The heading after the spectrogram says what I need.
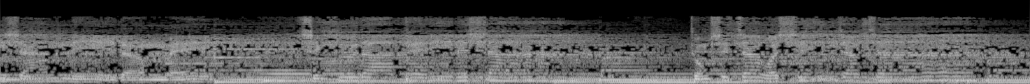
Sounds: male singing
music

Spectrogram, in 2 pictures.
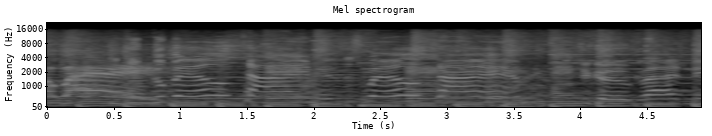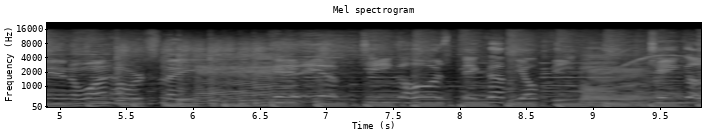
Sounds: music

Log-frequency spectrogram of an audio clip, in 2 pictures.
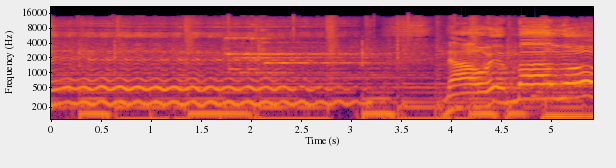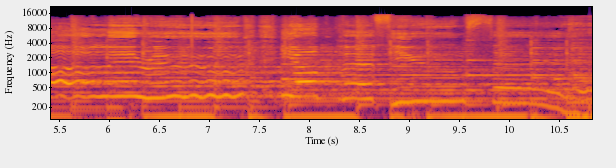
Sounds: male singing
music

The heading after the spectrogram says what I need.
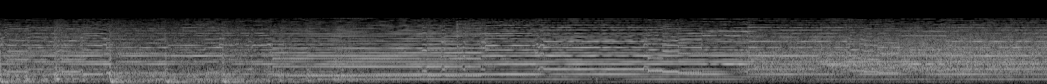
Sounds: playing bagpipes

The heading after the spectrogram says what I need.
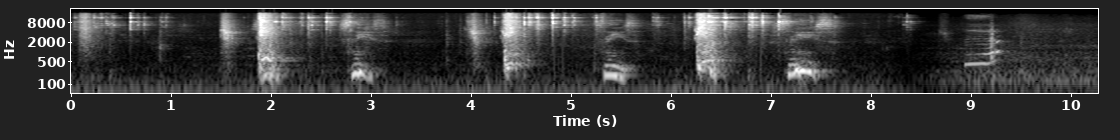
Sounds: people sneezing

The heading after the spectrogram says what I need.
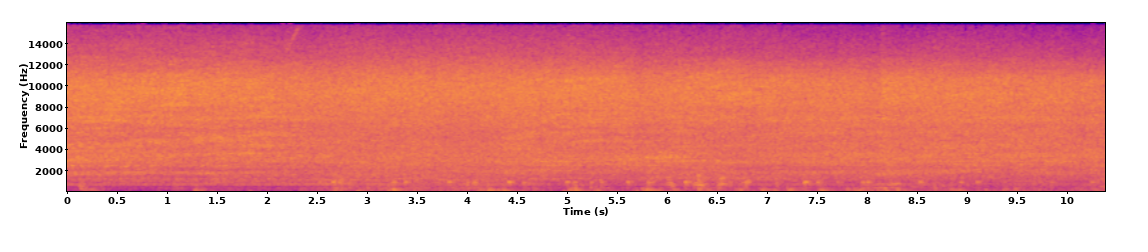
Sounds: jet engine
speech
engine

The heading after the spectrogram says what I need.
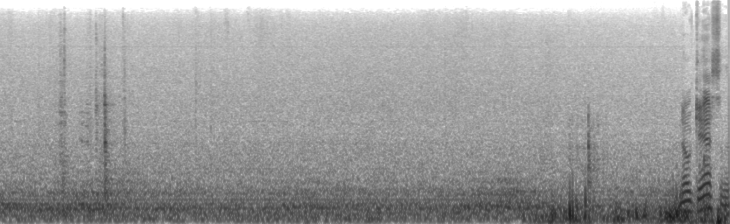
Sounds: speech

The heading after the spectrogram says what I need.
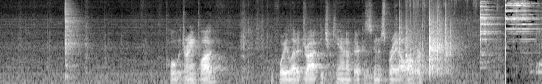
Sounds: speech

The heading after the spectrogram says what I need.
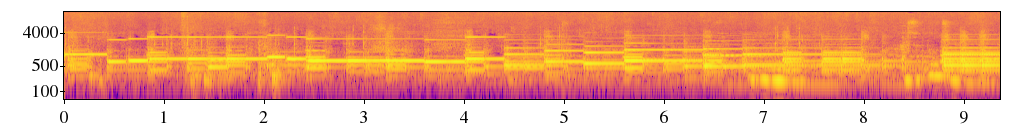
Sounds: piano
musical instrument
music
speech
keyboard (musical)

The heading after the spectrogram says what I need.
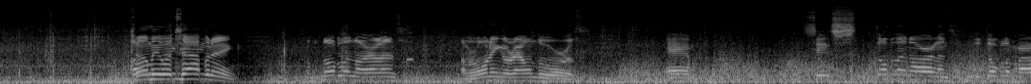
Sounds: outside, rural or natural
speech

